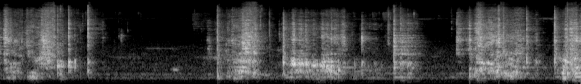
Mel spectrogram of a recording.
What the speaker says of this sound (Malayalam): നല്ല ഇളക്കുവാണ്, നല്ല ചിക്കനും കൂട്ടിയിട്ട് ഇളക്കുവാണ്.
